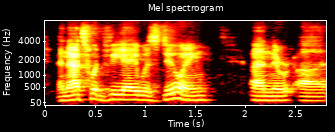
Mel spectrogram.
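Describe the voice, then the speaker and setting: Intonation stays fairly even as a man, medium in pitch, talks in a normal speaking voice. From New York. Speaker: tech entrepreneur. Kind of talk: casual interview chat.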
